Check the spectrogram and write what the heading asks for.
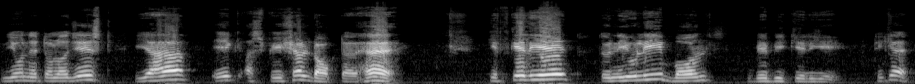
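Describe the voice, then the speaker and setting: Slow, bright-voiced teacher. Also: male voice, a little high, expressive, no echo, low-quality recording. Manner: lecturing, repeats "ठीक है", mixes English phrases; boastful about his own teaching. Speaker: English teacher. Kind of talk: Hindi-language lecture.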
